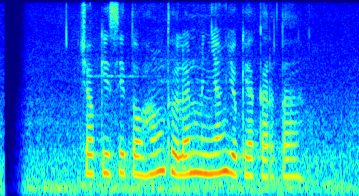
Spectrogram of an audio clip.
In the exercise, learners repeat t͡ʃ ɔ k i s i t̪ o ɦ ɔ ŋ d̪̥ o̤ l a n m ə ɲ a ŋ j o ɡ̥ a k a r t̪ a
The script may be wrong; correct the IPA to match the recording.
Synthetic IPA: t͡ʃ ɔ k i s i t̪ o ɦ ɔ ŋ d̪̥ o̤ l a n m ə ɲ a ŋ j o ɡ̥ a k a r t̪ a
